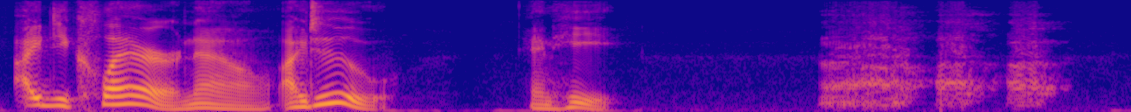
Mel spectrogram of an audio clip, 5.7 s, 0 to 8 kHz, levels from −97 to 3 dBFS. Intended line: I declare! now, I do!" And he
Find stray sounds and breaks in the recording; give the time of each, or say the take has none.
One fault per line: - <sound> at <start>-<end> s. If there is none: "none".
- laugh at 4.1-5.4 s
